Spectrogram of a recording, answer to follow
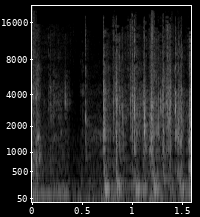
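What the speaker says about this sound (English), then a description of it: "Who's typing?" A computer keyboard clatters under quick typing, with fast irregular bursts of close keystrokes after a brief pause and no talking.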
